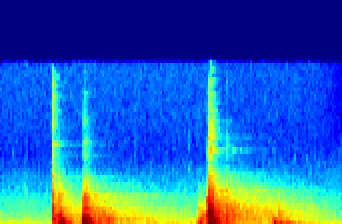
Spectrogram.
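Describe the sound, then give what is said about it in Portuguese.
A door handle turns and a door opens into a dining room. Four dry knocks and rattles sound alone in two pairs, with a quiet gap between the pairs. “A maçaneta gira e ele entra.”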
